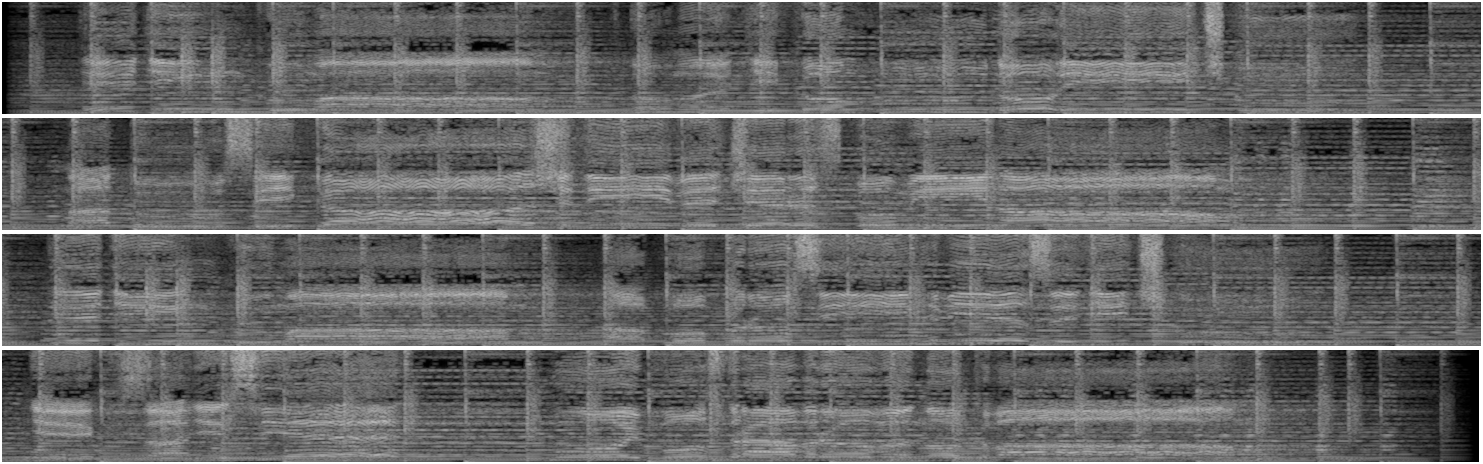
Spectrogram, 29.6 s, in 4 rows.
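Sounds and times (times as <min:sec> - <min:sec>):
chord: 0:00.0 - 0:29.5.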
